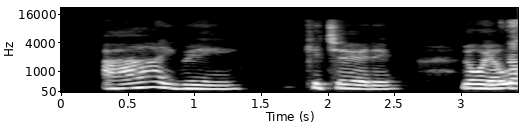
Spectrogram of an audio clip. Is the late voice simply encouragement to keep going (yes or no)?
no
